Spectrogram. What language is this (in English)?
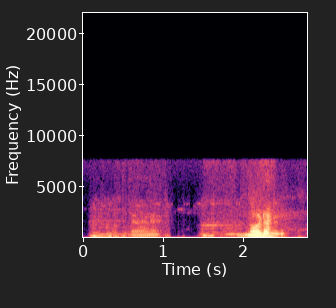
Kannada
